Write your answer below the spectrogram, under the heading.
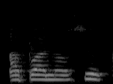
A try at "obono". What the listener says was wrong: Opono. Is it not opono? Say obono.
